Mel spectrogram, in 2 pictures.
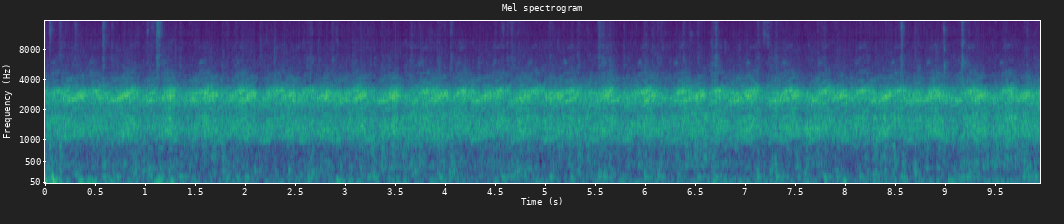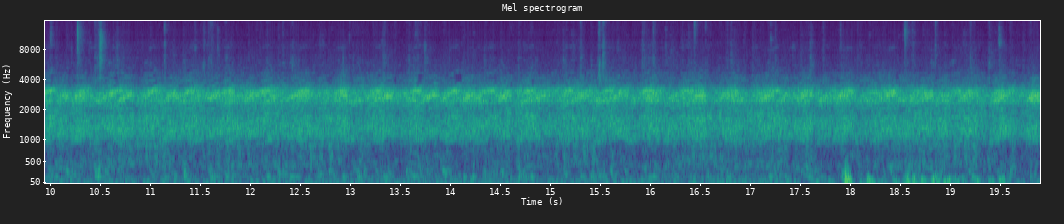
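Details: Frogs calling on a rainy night in the Korean countryside, a dense chorus of rapid pulsed croaks in two bands, one high and one lower, pulsing about 160 times a minute, with faint rain patter beneath.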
